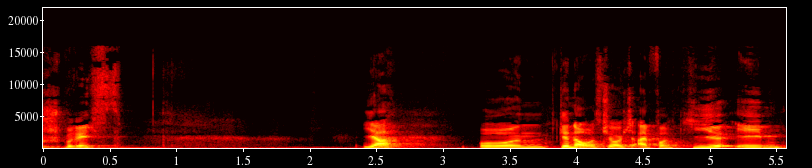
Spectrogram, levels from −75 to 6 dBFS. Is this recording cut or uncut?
cut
